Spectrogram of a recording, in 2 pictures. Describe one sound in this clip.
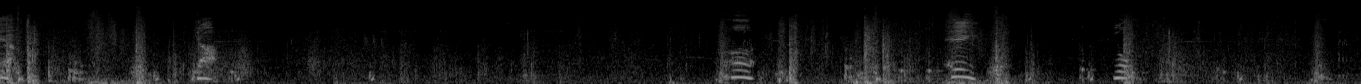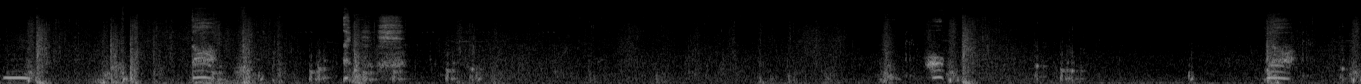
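A sword slashes with a sharp whoosh and chime.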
